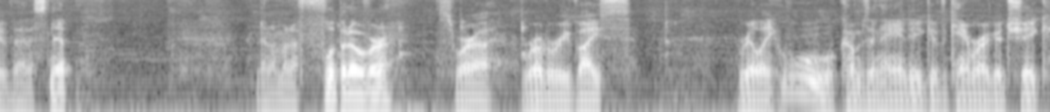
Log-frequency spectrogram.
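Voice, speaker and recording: Soft-spoken and very deep, a man talks at a moderate pace with ordinary pitch variation, big swings in loudness and long, frequent pauses. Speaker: fly tying instructor. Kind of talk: tutorial. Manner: soft-spoken, keeping voice low; casual.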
